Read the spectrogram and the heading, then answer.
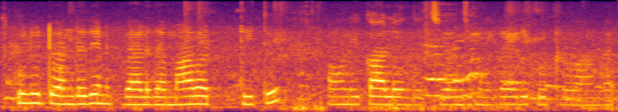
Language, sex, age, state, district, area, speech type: Tamil, female, 18-30, Tamil Nadu, Tiruvannamalai, rural, spontaneous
